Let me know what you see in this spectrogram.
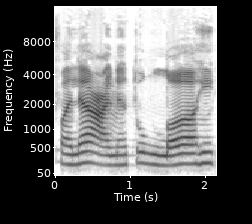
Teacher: اللہ کے حرف سے پہلے تا کے اوپر کوئی حرکت آ گئی پیش کی تو آپ نے اللہ کے حرف کو بھی موٹا کر کے پڑھنا ہے، باریک نہیں پڑھنا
